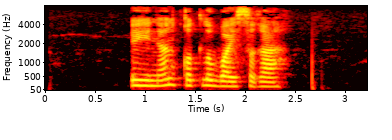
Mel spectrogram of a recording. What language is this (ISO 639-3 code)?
bak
